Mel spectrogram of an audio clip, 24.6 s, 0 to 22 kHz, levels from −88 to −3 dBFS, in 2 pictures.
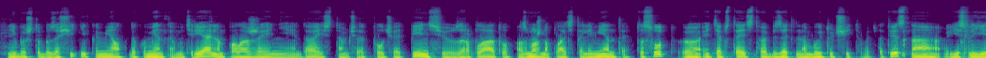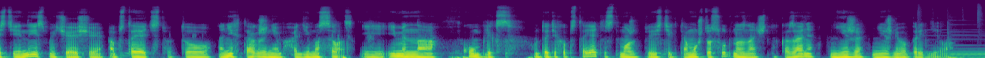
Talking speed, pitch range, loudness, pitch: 135 wpm, 85-100 Hz, -15 LUFS, 90 Hz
